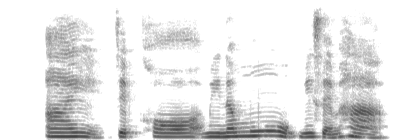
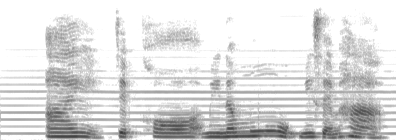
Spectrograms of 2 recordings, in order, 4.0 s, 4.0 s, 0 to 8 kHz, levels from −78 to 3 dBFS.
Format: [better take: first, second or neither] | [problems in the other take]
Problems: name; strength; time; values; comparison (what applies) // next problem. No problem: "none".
first | background sound (Bowed string instrument); 19 dB below the speech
